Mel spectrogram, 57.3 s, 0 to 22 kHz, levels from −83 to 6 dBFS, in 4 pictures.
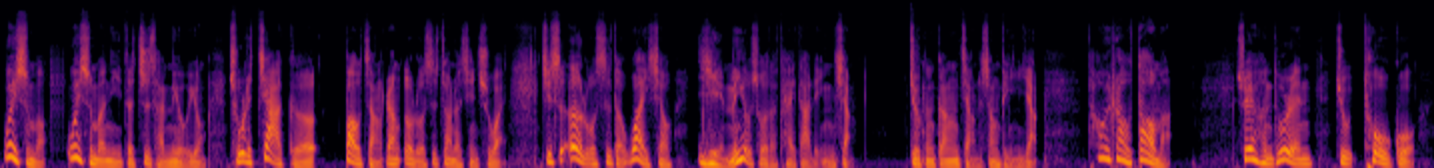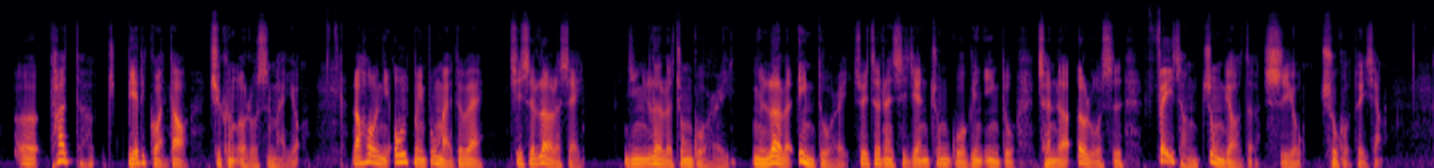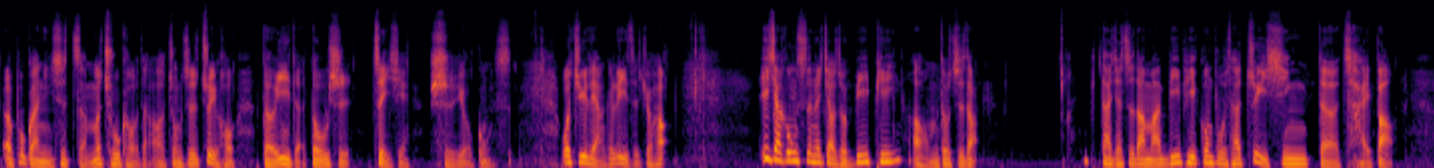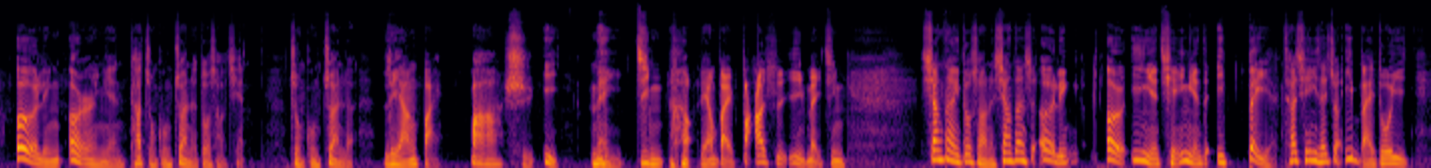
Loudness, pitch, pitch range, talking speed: -23 LUFS, 115 Hz, 95-135 Hz, 280 characters per minute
